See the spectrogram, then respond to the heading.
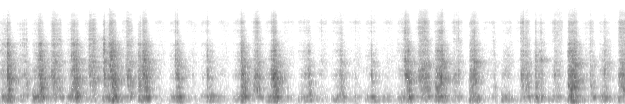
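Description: A wooden stylus scratches the black coating off a flat scratch-art paper sheet along its left edge while the left hand holds the sheet. Quick, dry rasping strokes repeat about three times per second with an uneven rhythm, each a short scrape with a low body and a bright, airy hiss.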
